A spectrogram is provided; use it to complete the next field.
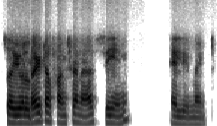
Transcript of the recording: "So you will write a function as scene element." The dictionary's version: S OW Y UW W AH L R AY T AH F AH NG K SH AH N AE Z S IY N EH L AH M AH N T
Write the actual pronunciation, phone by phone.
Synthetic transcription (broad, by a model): S OW Y UW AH L R AY T AH F AH NG K SH AH N AE Z S IY N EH L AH M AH N T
